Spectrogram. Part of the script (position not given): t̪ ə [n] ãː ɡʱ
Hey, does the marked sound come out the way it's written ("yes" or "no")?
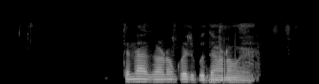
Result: yes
